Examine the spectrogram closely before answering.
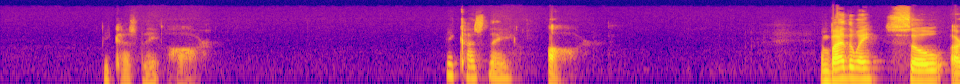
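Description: An older man speaks calmly through a microphone, pausing between phrases.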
